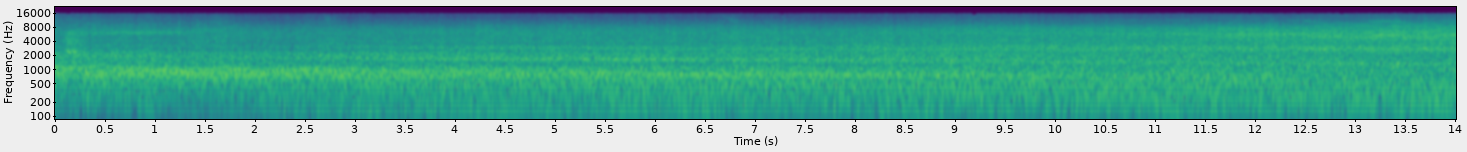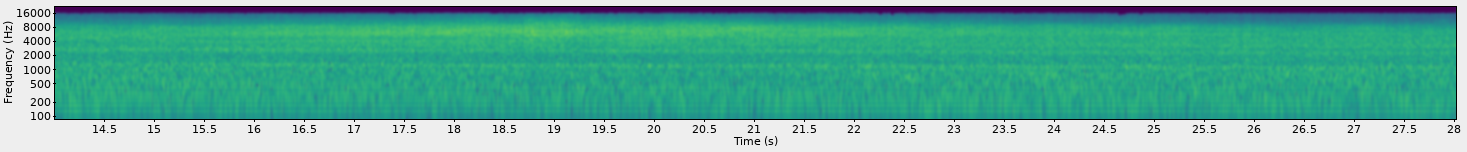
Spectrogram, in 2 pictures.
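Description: E5 series Shinkansen train pulling into the platform, its cars gliding past with a steady rush of wheels and running gear as it slows to stop. A faint whine sinks slowly in pitch over the first several seconds.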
